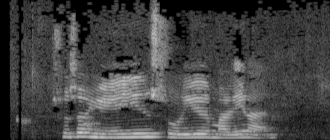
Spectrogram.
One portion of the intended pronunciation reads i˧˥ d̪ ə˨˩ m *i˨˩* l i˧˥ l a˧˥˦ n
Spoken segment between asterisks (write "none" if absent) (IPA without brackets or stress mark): a˨˩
